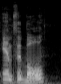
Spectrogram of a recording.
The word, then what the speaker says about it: amphibole: Yeah, it's pronounced amphibole. First off, I got the pronunciation right.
